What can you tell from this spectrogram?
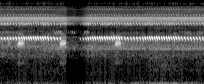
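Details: Insects calling at night: a steady, high, rapidly pulsed trill runs on with one brief break near the middle, over a fainter, higher shimmering band, with a few short, slightly lower chirps mixed in.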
